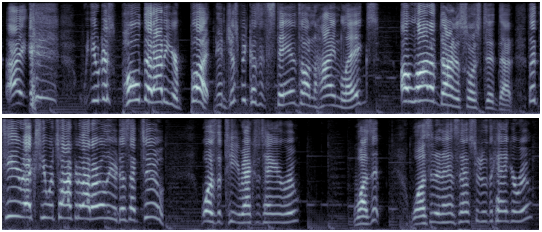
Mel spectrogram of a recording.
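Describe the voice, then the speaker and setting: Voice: high voice, animated, moderate pace, sharp tone, dry recording, soft background music. A sarcastic, exasperated host doing comedic reaction commentary, given to mock outrage. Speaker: host of a paleontology commentary show. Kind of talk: comedic reaction commentary, reading aloud and critiquing.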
